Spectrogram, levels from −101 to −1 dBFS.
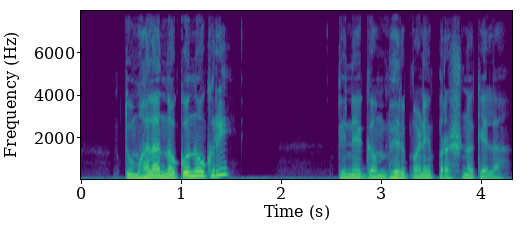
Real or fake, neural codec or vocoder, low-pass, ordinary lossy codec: real; none; none; none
